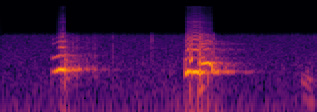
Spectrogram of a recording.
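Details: Angry Basset Hound barking in two short, sharp barks about two-thirds of a second apart, the second louder, followed by a faint low grumble.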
